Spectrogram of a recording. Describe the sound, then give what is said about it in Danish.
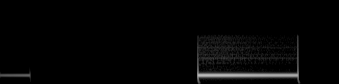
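A telephone ringing tone heard while calling a friend: a short tail of one steady mid-pitched beep, a pause, then a full one-second tone, clear, with no voices. “vi skal ringe op til Søren, tror jeg her”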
